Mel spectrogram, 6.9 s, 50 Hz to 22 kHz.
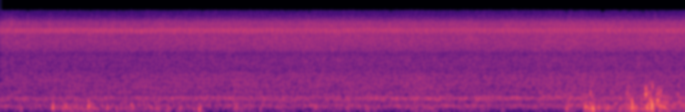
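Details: Steady buzzing hum of honey bees in a nuc started in 2017, recorded 19 September 2018. The drone holds evenly, and near the end a cluster of sharper buzzy bursts rises over it.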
